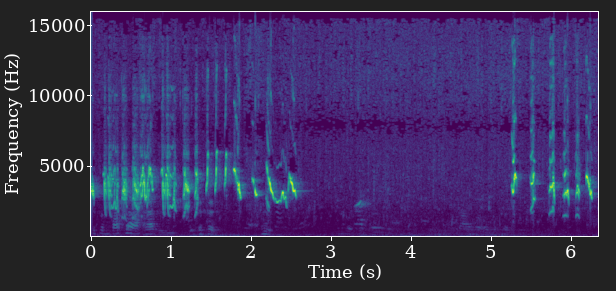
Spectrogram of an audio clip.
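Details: Persistent singing from a fighting oriental magpie-robin with full mimicry: a dense burst of sharp chips and twisting whistles, then near silence for about two seconds, then a fresh run of clipped high notes.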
